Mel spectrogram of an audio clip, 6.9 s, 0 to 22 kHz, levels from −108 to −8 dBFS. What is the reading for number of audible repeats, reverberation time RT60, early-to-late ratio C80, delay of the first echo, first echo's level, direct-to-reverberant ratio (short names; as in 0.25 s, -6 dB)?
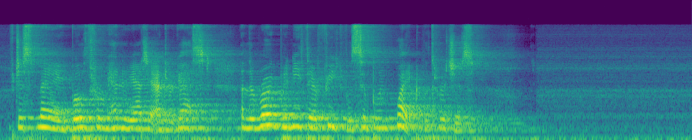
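none, 1.8 s, 9.0 dB, none, none, 2.5 dB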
